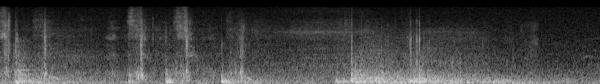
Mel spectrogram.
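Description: A karateka's bare feet stamping and landing on a raised competition platform during a Shotokan kata: a string of sharp knocks and low thuds, a few in the first half and a longer rumbling run of them around the middle.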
